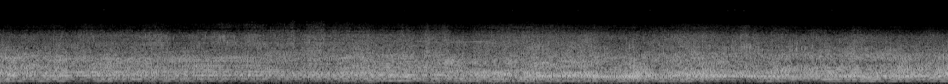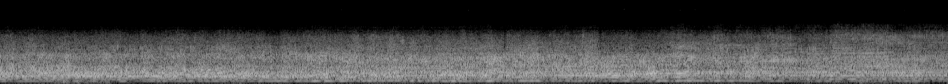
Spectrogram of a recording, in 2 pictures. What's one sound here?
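Motorcycle engines roar loudly as the bikes race and slide through bends.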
